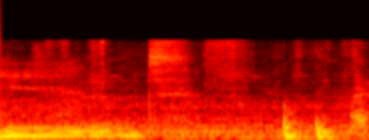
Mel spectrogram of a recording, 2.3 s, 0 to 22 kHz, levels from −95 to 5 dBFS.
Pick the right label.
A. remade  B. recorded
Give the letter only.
A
